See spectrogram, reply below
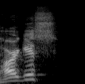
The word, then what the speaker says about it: Hargis: H-A-R-G-I-S. We going with Hargis? – Okay. – I'm going with a soft G sound instead of a hard G sound. You know, I'm going Colin Hargis.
